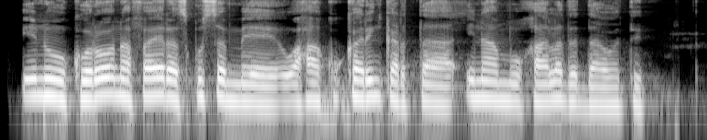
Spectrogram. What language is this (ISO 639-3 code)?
som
